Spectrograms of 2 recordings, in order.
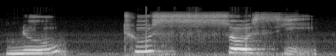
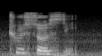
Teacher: you're going to make what we call a liaison in between those words, where you're going to overpronounce the silent consonant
